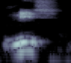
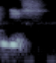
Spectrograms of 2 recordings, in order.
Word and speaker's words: niche: to say to the soviet the word is niche i love teaching english pronunciation and i can confidently say that i have finally found my niche i love teaching english pronunciation and i can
